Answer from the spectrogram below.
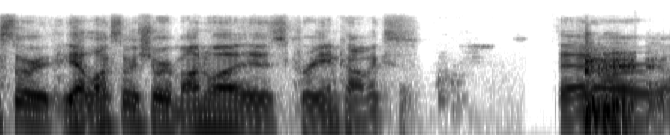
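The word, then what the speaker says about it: manhwa: linked it actually in the zoom chat it's pronounced manwa yeah so long story yeah long story short manwa is Korean comics that are um basically like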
